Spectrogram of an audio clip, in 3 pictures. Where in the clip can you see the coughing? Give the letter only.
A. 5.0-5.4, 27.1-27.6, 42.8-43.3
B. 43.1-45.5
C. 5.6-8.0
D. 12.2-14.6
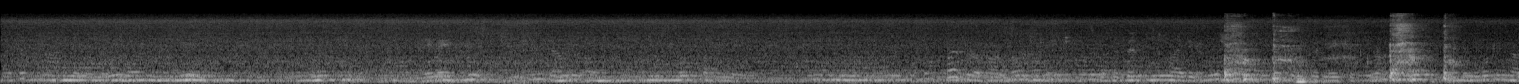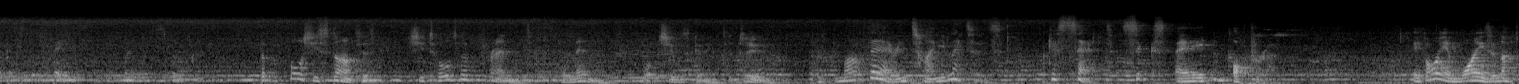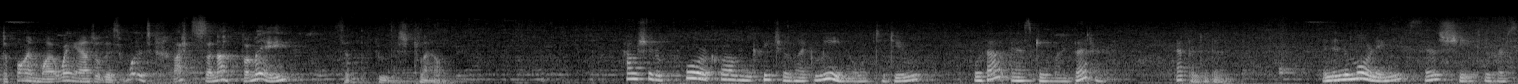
D.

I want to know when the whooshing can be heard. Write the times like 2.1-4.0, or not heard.
5.0-5.4, 27.1-27.6, 42.8-43.3.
